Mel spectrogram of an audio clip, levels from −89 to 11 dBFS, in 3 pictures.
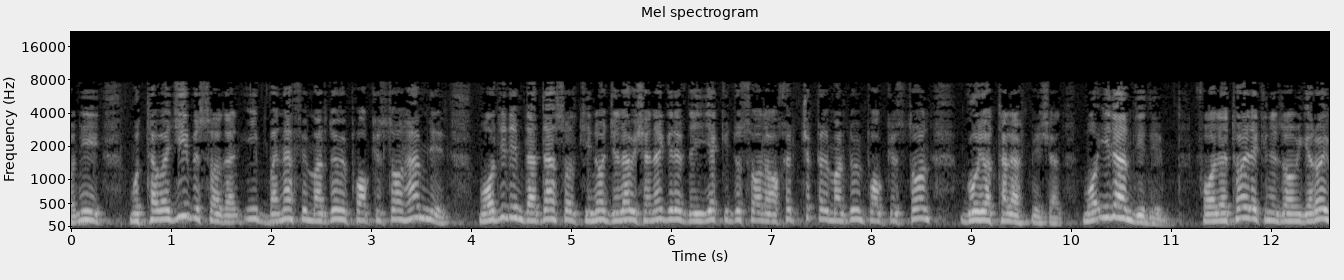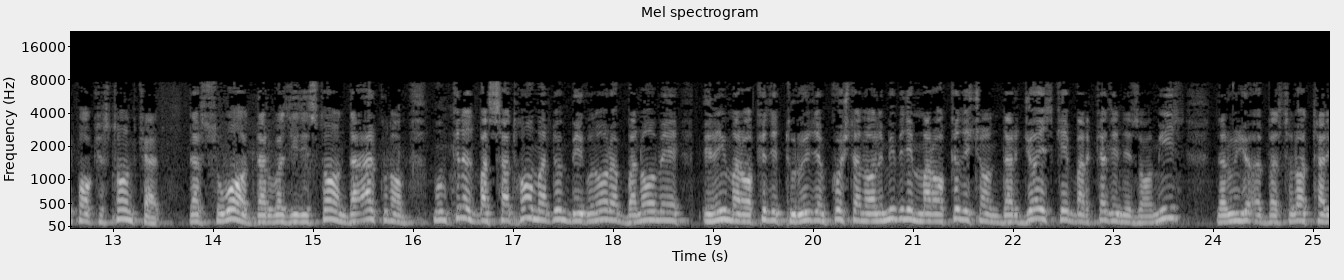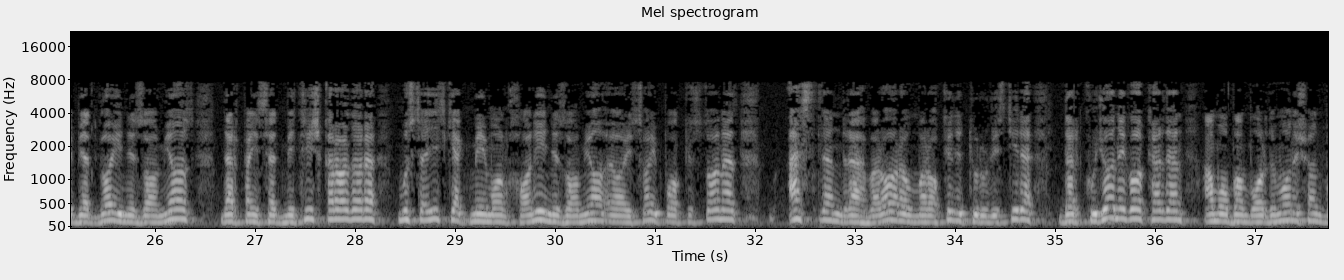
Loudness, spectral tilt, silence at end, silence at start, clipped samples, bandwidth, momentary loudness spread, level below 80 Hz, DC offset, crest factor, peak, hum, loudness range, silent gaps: -22 LUFS; -6 dB/octave; 0 s; 0 s; under 0.1%; 8 kHz; 7 LU; -60 dBFS; under 0.1%; 18 dB; -2 dBFS; none; 3 LU; none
